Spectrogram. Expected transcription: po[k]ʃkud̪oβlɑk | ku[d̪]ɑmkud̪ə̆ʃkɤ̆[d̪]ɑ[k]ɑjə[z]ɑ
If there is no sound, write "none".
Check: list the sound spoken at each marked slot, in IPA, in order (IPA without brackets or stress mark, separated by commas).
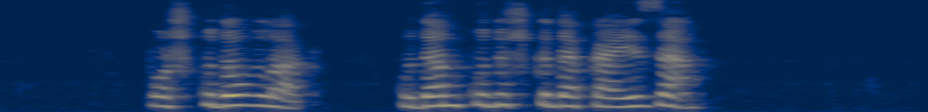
none, d̪, d̪, k, z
